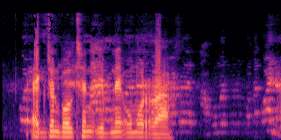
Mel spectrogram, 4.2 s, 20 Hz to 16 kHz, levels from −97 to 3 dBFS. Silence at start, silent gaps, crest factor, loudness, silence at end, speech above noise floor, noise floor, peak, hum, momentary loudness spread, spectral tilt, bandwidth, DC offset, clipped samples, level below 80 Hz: 0.3 s; none; 18 dB; -16 LUFS; 0 s; 31 dB; -47 dBFS; 0 dBFS; none; 16 LU; -6 dB/octave; 11.5 kHz; under 0.1%; under 0.1%; -52 dBFS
